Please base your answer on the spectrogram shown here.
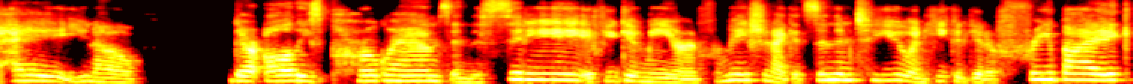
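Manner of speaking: sly, conspiratorial, confiding aside. Retelling a father's offer to the speaker's husband at a playground: imitating a conspiratorial tone. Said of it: "conspiratorially, like, puts his arm around".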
